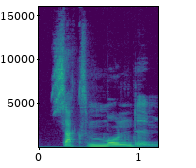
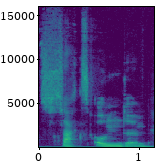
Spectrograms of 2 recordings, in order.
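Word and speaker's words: Saxmundham: Sax Sax Mundom, not Saxundom.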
